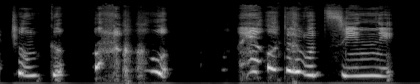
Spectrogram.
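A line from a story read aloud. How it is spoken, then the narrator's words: Weeping cry. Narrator (Chinese): 莹莹哭泣的喊出了丈夫的名字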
